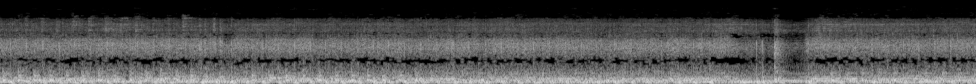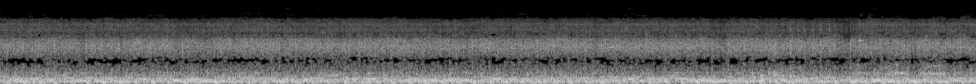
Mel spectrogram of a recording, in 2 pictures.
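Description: Loud, dense, distorted hardcore punk recording, a continuous wall of noisy guitars and drums. There is a brief break a little before eight seconds in.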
